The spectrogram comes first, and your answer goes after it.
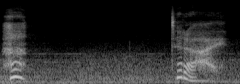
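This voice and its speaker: A woman's voice: extremely slow, very noisy. An actress playing a sly, world-weary female thief from a video game, with a nonchalant, teasing manner. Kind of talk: video game character acting. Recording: game music behind the voice.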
